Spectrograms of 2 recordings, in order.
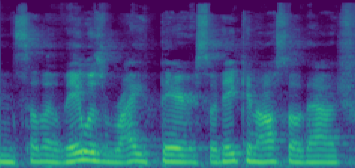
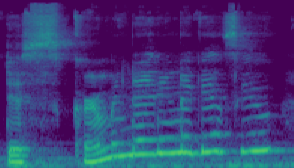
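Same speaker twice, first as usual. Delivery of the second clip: high, rising disbelieving question; incredulous; 11 semitones higher, 4 dB quieter than usual. Retold or imitated. Woman throws his accusation back at him, incredulous. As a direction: echo the accusation in mock disbelief, pitch climbing. Acts out her disbelieving reply.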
